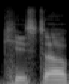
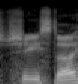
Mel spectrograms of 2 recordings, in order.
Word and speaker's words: Kista: wondering about the pronunciation it may look like Kista but pronounce shista here for the locals wasn't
